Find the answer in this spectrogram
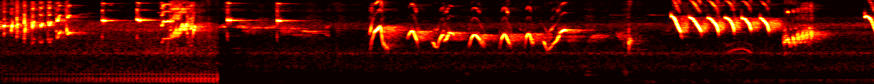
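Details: White-rumped shama song as a lure to trigger singing: loud rattling bursts, then varied rising and falling whistled slurs and a run of sharp downslurred notes, over background hum.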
